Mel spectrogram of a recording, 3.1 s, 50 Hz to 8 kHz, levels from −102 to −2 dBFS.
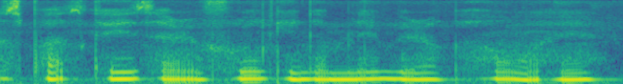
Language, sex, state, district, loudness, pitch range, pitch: Hindi, female, Arunachal Pradesh, Papum Pare, -13 LUFS, 225-245 Hz, 235 Hz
